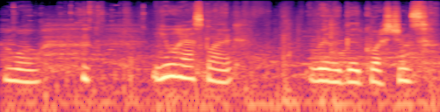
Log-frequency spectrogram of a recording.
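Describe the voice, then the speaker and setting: A woman's voice: mid-range voice, drawn-out words, dark tone, poor audio. A woman playing a sweet, ditzy young siren student with a Southern US accent, talking in a hesitant, rambling, casual way for an audio drama. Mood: bubbly, friendly. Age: young adult.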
